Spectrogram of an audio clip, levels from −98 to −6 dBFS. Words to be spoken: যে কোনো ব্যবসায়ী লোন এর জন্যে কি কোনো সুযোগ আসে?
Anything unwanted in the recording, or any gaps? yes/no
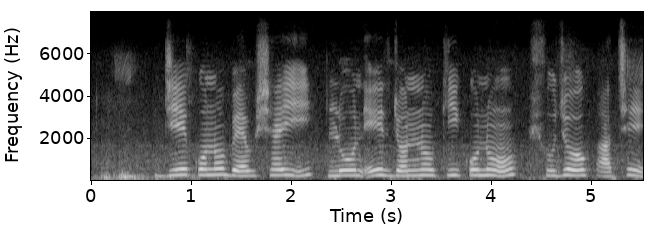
no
